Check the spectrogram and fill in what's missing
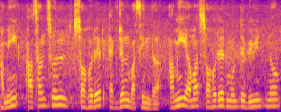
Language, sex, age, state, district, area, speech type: Bengali, male, 30-45, West Bengal, Paschim Bardhaman, urban, spontaneous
